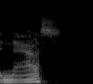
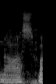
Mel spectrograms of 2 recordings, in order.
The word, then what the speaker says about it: Nas: So it's by Nas. Not Nos, my bad. Wow, I really butchered that.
